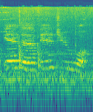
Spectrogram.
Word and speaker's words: individual: five okay individual okay so where's the stress in that word individual individual individual what would you we individual individual individual or individual are you with me on that yeah Mariam not with me no did you did you hear the five syllables yeah okay so thinking about then where we're going to stress that word individual listen to how I say it individual yeah it's on in it's on in can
